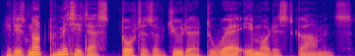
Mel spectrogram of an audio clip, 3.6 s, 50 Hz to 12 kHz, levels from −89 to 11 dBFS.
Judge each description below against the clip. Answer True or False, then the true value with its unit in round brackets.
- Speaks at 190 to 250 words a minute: True (200 wpm)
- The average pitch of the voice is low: True (100 Hz)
